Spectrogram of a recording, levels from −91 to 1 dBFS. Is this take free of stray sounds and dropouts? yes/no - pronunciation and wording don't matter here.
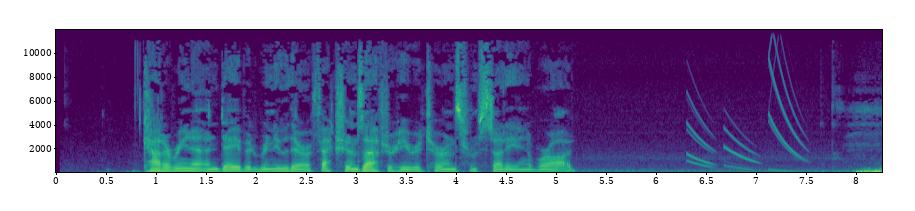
no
